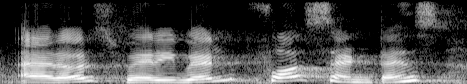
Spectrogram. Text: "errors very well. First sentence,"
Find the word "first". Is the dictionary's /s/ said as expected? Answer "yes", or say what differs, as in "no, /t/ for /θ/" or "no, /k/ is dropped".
no, /s/ is dropped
